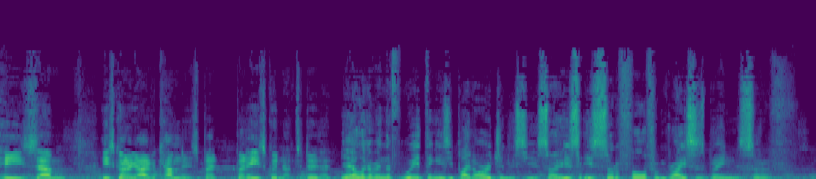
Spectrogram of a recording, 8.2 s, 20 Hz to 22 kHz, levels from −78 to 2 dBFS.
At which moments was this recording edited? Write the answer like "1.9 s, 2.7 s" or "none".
none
